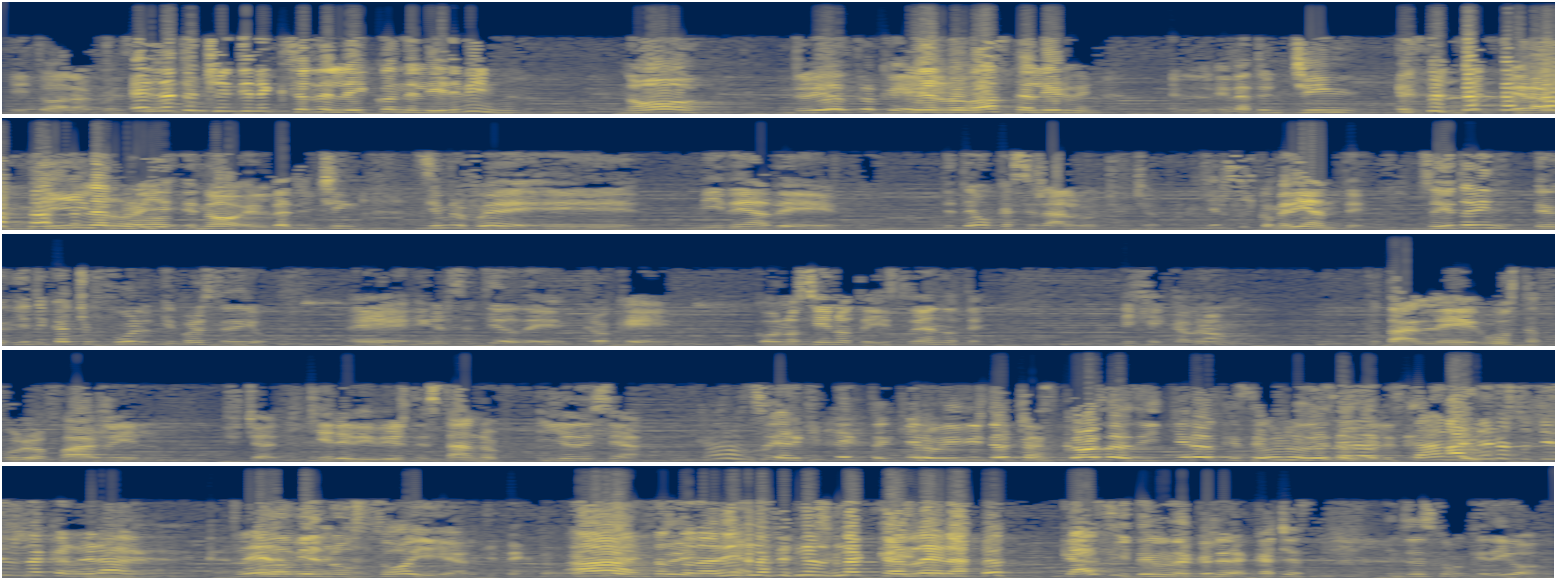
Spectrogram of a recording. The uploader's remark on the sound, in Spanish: El capitulo se grabó en Django x eso un poquito de ruido.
